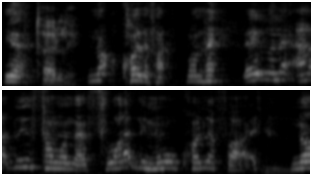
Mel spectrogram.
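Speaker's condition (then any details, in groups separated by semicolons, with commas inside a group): Cerebral palsy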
